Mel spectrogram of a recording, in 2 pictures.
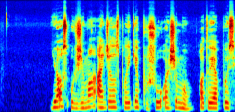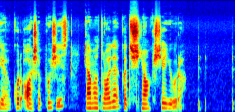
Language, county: Lithuanian, Kaunas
